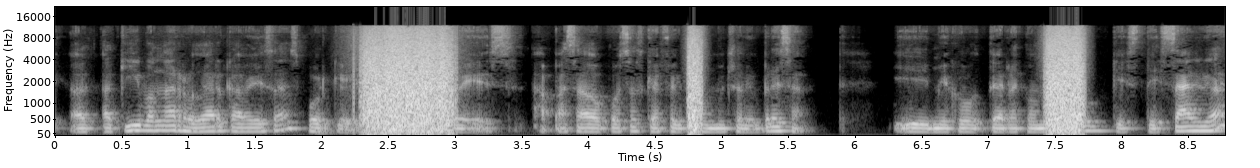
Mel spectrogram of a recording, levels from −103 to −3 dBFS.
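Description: Wireless microphone noise hits occur at 2.05 to 3.20 s, 4.68 to 4.92 s and 7.33 to 7.80 s in this speech. Each is a swish of static over the speech, lasting about a second in the first case and a quarter to half a second in the others. The analogue FM radio link from the microphone dips as reflected signals cancel the direct one, and the receiver's own hiss surges in until the signal recovers.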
